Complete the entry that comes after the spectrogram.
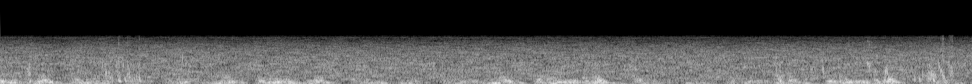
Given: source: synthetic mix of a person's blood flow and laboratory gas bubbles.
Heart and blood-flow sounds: Doppler ultrasound of blood flow; precordium
0.99-1.43 s: bubbles
1.80-1.86 s: bubbles
7.72-7.86 s: bubbles
8.19-8.27 s: bubbles
8.42-8.50 s: bubbles
8.65-8.71 s: bubbles
8.81-8.92 s: bubbles
9.12-9.62 s: bubbles
From the record:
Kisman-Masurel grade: 232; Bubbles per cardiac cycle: several, 3 to 8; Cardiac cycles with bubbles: 50 to 99%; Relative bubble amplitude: moderate (0.250 to 0.450); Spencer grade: 3 (all of the cardiac periods contain showers or single bubble signals, but not dominating or overriding the cardiac motion signals); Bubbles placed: anywhere in the cardiac cycle

